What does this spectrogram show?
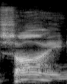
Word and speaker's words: sign: when you realize that the g is silent in the word sign and it would make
